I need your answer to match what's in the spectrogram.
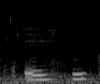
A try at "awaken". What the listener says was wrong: There's an N at the end.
